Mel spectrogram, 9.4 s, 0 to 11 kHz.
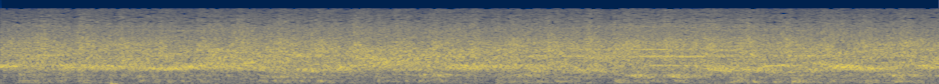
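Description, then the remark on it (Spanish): Olimpia supporters in a stadium chant and cheer after their team's fourth goal in a 4-0 win, a loud, continuous roar of massed voices rising and swelling together with a steady rhythmic pulse and no break for the whole stretch. “Olimpia gana el grito flanqueado en el este, escuche.”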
